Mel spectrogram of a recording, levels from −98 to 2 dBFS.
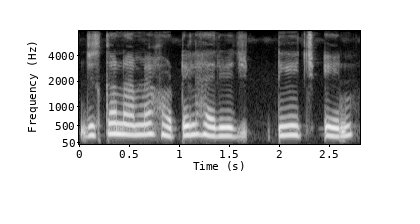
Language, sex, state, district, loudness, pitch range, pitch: Hindi, female, Chhattisgarh, Korba, -12 LUFS, 230-260 Hz, 245 Hz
